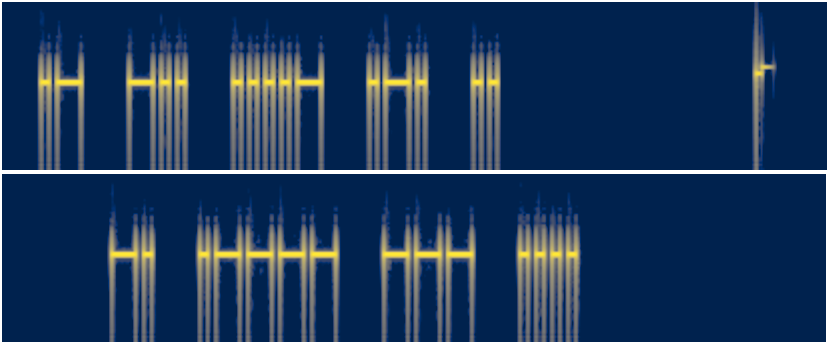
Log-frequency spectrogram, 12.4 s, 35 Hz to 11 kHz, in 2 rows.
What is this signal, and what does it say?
Morse code, heard as a keyed tone, about 20 wpm, spaced as for 14 wpm, 700 Hz. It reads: AD4RI N1OH
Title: 082 Lesson 14g - Number 2 - Call Signs 20wpm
